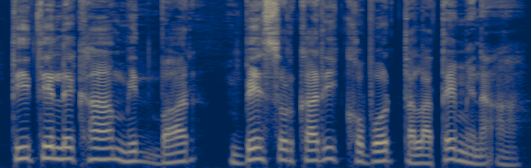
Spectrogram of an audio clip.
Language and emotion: Santali, neutral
